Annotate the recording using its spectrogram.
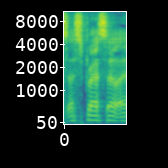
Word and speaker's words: espresso: It could play on that whole, like, you could play on that whole idea that some people pronounce espresso as expresso.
